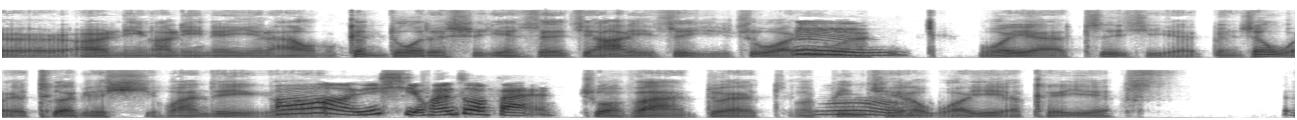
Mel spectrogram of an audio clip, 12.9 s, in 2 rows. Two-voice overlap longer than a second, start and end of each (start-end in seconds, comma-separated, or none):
none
